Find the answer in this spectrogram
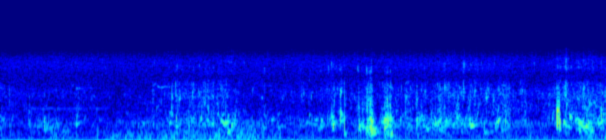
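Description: Lake water splashing and lapping against a moving kayak on choppy water, with a few louder splashes, the sharpest near the end.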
